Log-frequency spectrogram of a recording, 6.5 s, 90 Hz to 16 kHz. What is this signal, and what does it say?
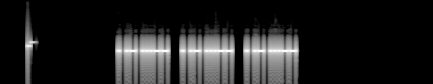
Morse code, heard as a keyed tone, about 40 wpm, 700 Hz. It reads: EA3 EA3 EA3
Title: Callsign Prefixes for Top 25 DXCC - Repeated 3x - 40wpm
